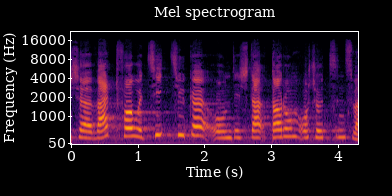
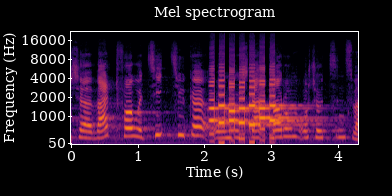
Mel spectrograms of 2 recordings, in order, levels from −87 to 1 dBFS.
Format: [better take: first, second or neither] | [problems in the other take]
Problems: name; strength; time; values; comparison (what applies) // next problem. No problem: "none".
first | background sound (Telephone); 3 dB above the speech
